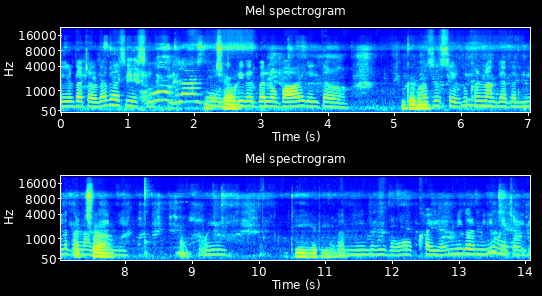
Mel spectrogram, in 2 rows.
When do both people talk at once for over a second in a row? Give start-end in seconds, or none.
none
